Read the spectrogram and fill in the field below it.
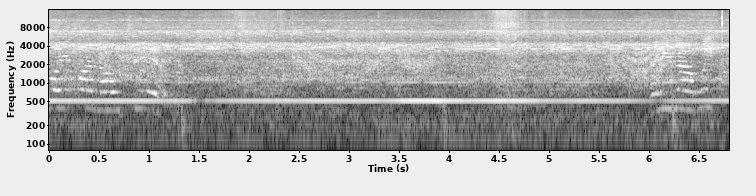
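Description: An Oreck XL handheld vacuum cleaner runs with a steady, loud, close high-pitched whine and airy roar that holds an unwavering tone throughout, with faint background voices underneath.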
